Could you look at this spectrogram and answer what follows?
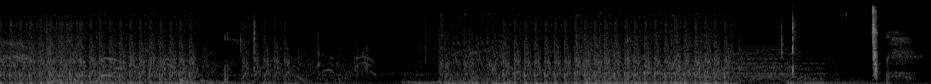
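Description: Gunfire in the video game Uncharted 2: Among Thieves, bursts of rapid shots aimed at the player, loud and dense with short pauses and a sharp final crack, and a voice heard briefly.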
